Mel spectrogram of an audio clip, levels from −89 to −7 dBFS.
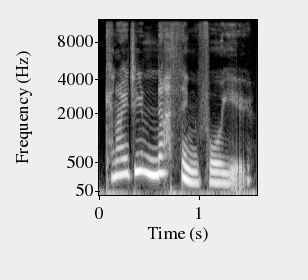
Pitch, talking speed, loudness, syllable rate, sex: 245 Hz, 225 wpm, -14 LUFS, 4.9 syllables/s, female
